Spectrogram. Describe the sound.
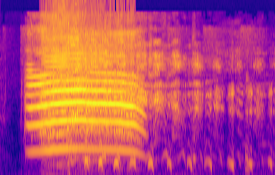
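A loud, strained scream of pain, given with a hard tug to pull out barbed wire, holds a single high pitch for about a second, then breaks into a quick series of choppy, gasping vocal bursts that fade unevenly.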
